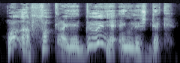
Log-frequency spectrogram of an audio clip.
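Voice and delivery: loud, high, angry Irish yell; agitated shout. A narrator's reading. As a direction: bellow it at the rival in outrage. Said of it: "shouted a very agitated Patrick O'Hanlon".

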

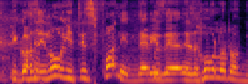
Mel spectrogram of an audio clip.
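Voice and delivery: real laughter breaking into the explanation; amused. Real, not acted. Doctor recalling a bold first meeting, amused and laughing. Laughs while telling the story.

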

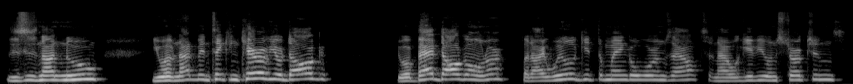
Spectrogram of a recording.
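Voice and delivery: put-on a German veterinarian putting his questions with a German accent; German vet accent. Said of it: "And the vet would say".

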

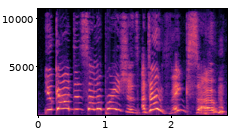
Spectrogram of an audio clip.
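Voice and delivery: very high, incredulous, breaking into laughter; mock disbelief. Real, not acted. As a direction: scoff in exaggerated disbelief. Mock disbelief at granddad's claim.

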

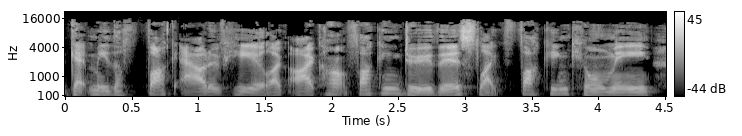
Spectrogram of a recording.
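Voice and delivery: normal talking voice

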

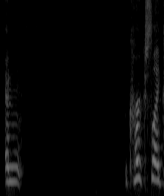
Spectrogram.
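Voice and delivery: ordinary talk

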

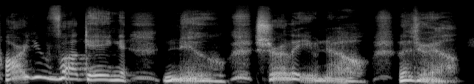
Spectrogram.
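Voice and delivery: high-pitched furious rant, slowing down; raging inner rant. Retold or imitated. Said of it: "in my head is this raging, slavering".

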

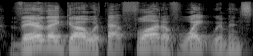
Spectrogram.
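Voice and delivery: ordinary delivery

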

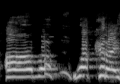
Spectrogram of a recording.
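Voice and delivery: real high-pitched laughter in the voice; laughing. Real, not acted. Coach trying to resume after cracking up, laughing. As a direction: talk through the tail of a laughing fit.

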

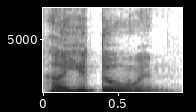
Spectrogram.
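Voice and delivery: loud, high New York accent put on; hammed-up New Yorker greeting. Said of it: "do that accent".

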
